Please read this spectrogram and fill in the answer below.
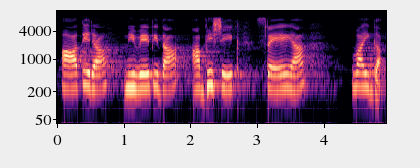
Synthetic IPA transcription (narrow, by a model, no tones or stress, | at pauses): aːt̪iɾɐniʋeːd̪it̪aɐbʱiʂeːkʰsɾeːja | ʋɐjɡɐ̰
